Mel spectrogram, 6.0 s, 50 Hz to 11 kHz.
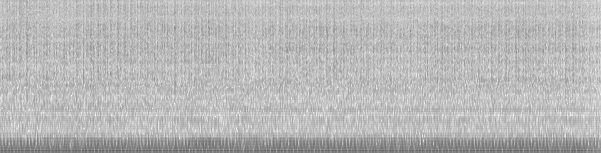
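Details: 12kW backup generator after exhaust repair: even, steady low-pitched thrum, no ticking, puffing or rasp at the exhaust; runs smooth and sealed, significantly quieter.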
